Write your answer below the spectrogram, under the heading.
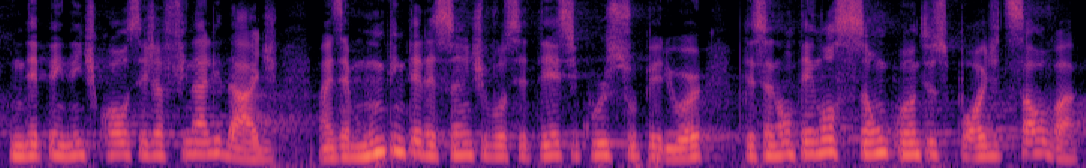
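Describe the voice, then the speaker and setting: A young man whose first language is Slovak talks through his life story in earnest detail, his voice sitting a little high for a man. The recording carries a long, hall-like reverb. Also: darkish tone. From born in São Paulo, raised in Slovakia and Brazil. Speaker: city council candidate. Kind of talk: casual interview, telling his life story.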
